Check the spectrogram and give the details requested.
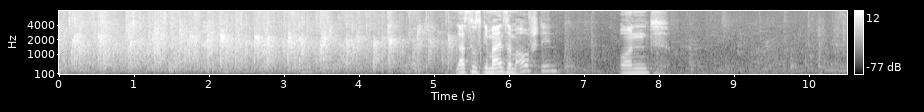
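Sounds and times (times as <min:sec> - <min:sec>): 
audience clapping: 0:00.0 - 0:05.7
speech: 0:05.3 - 0:06.8, 0:07.5 - 0:08.2.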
